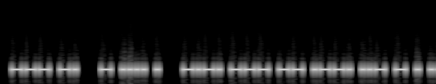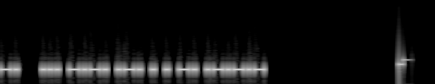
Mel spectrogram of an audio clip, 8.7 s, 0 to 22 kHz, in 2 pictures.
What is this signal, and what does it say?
Morse code, heard as a keyed tone, about 36 wpm, 700 Hz. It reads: ON THE COMPUTER SCREEN.
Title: Sentences from Top 1000 Words - Review Part 6 - 35wpm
